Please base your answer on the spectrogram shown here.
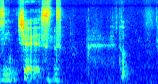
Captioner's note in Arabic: يضحك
